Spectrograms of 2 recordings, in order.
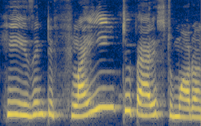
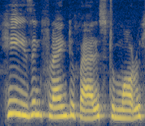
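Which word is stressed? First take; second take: flying; he. First: The stress falls on the word flying. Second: The stress falls on the word he. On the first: He is going there, but not by plane. "So he is going to Paris but not through a plane" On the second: Someone else is flying there. "His brother is"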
